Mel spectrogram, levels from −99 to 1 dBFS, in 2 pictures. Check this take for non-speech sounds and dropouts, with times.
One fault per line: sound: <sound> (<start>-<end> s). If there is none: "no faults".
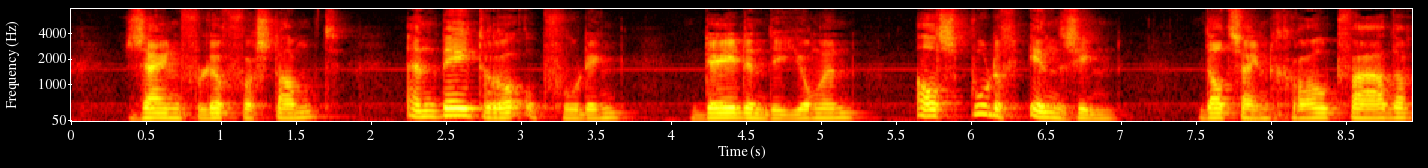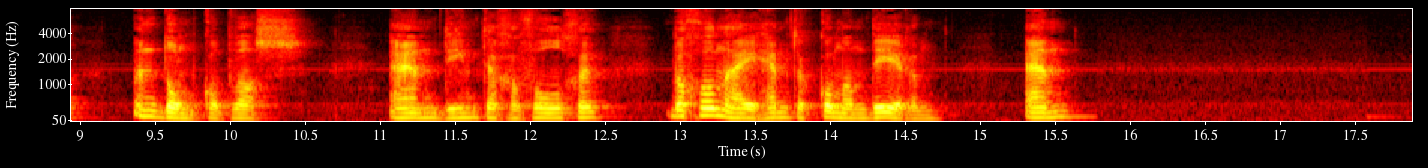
no faults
